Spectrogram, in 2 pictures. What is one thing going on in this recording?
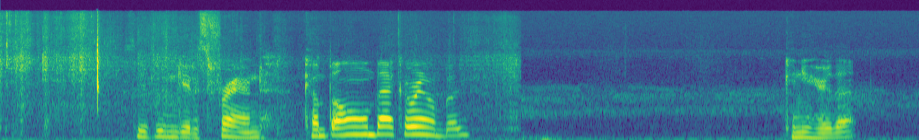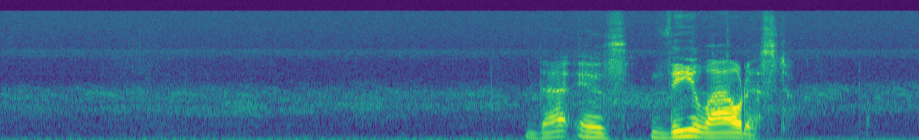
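A man talks quietly up close.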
